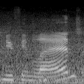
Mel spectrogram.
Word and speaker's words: Newfoundland: I learned how to pronounce that properly, Newfoundland.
